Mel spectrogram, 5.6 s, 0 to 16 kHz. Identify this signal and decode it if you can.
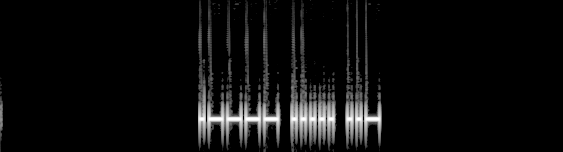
Morse code, heard as a keyed tone, about 26 wpm, 700 Hz. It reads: 15U
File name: Speed-Racing - Three Letter-Number Combinations - 22wpm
